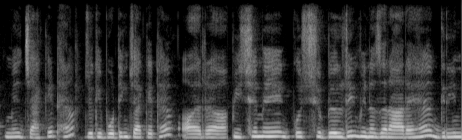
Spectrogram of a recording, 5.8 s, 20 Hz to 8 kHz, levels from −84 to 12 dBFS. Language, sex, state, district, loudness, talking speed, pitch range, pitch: Hindi, female, Bihar, Gopalganj, -15 LUFS, 205 wpm, 210-250 Hz, 225 Hz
